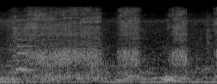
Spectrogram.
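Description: A person slurping soy-sauce ramen noodles: a long airy slurp through about the first second, then a shorter slurp near the end.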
